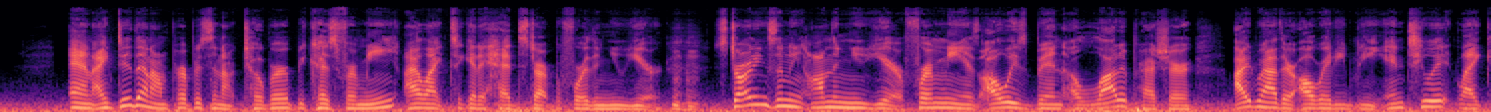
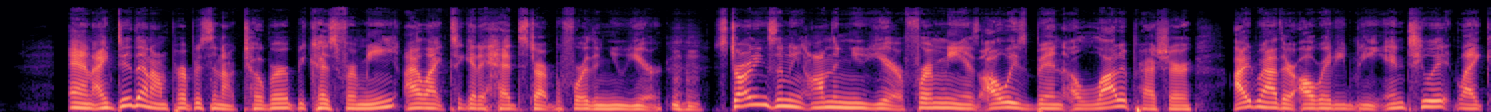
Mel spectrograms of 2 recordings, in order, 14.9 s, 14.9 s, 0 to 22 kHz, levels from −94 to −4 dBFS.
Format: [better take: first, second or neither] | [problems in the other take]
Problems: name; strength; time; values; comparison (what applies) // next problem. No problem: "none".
second | wind noise on the microphone; occasional gusts; 25 dB below the speech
